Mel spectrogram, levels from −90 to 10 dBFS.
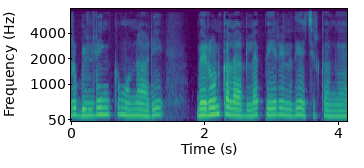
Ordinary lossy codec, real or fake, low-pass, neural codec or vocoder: none; fake; 7.2 kHz; autoencoder, 48 kHz, 128 numbers a frame, DAC-VAE, trained on Japanese speech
